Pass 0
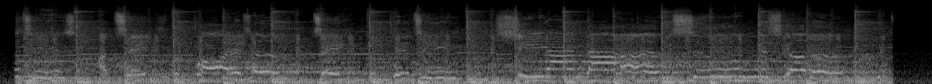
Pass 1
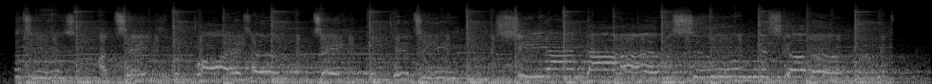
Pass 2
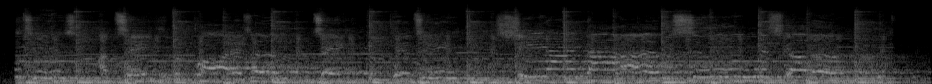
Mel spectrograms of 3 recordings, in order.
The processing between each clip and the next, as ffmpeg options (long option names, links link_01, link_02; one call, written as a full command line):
ffmpeg -i in.wav -filter_complex "[0:a]bandreject=frequency=60:width_type=h:width=6,bandreject=frequency=120:width_type=h:width=6,bandreject=frequency=180:width_type=h:width=6,asplit=2[link_01][link_02];[link_02]adelay=347,lowpass=frequency=1800:poles=1,volume=-12dB,asplit=2[link_03][link_04];[link_04]adelay=347,lowpass=frequency=1800:poles=1,volume=0.53,asplit=2[link_05][link_06];[link_06]adelay=347,lowpass=frequency=1800:poles=1,volume=0.53,asplit=2[link_07][link_08];[link_08]adelay=347,lowpass=frequency=1800:poles=1,volume=0.53,asplit=2[link_09][link_10];[link_10]adelay=347,lowpass=frequency=1800:poles=1,volume=0.53,asplit=2[link_11][link_12];[link_12]adelay=347,lowpass=frequency=1800:poles=1,volume=0.53[link_13];[link_01][link_03][link_05][link_07][link_09][link_11][link_13]amix=inputs=7:normalize=0" out.wav
ffmpeg -i in.wav -filter_complex "[0:a]asplit=2[link_01][link_02];[link_02]adelay=21,volume=-5dB[link_03];[link_01][link_03]amix=inputs=2:normalize=0,volume=-6.5dB" out.wav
